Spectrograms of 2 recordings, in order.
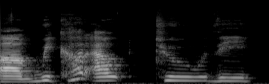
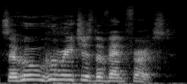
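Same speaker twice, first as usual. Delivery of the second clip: ordinary delivery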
